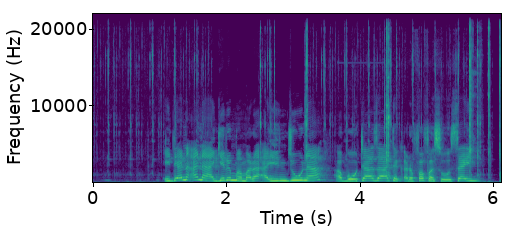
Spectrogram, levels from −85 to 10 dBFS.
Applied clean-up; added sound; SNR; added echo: none; Mechanisms; 15 dB; none.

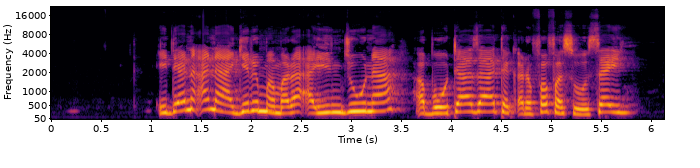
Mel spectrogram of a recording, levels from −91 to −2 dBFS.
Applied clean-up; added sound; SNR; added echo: none; none; none; none.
